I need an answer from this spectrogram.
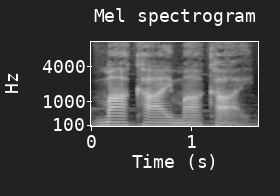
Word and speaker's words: Makemake: was inevitably forced to follow suit make make pronounced maai maai was spotted 2 months after ays and at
